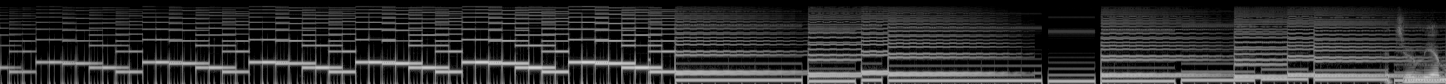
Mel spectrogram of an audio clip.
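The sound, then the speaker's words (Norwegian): Bright 8-bit video game music plays on its own: a bouncy square-wave melody in quick stepping notes, joined halfway through by a buzzy bass line, with a couple of brief dropouts near the end. “La oss høre litt musikk fra Selda når vi først snakker om det.”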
